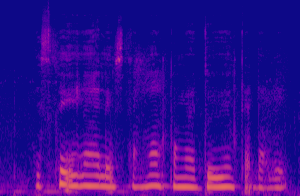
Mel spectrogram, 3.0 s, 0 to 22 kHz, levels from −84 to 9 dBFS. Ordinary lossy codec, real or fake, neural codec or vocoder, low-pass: none; fake; codec, 44.1 kHz, 1.7 kbps, Pupu-Codec; none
